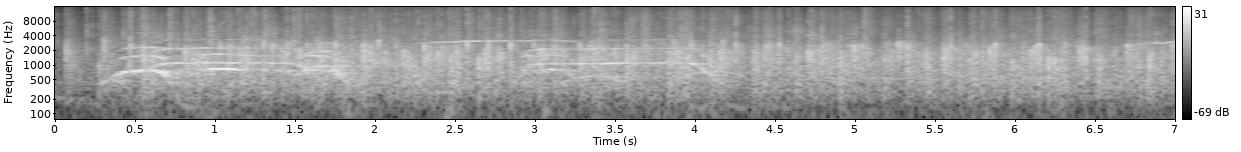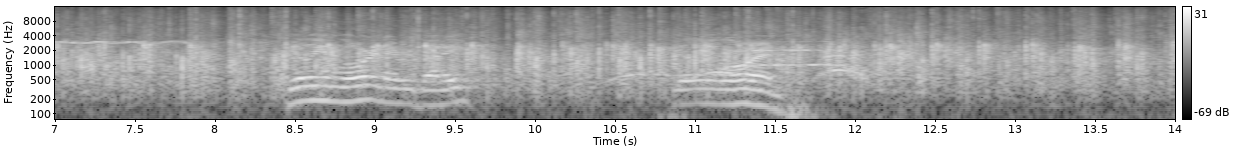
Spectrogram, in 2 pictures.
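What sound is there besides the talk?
audience applause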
